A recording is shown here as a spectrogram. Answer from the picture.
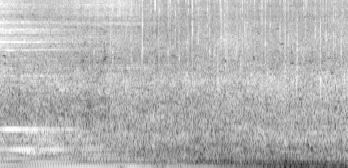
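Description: A live band's final chord rings out and fades over the first couple of seconds as the audience applauds.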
